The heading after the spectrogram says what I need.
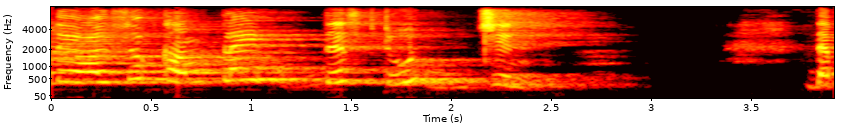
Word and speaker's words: jinn: And they also complained this to jinn. The pronunciation of this word is jinn. What is the pronunciation of the word? It is jinn.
